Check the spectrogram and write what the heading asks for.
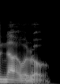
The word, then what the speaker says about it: Nauru: Nauru, the world's 3rd smallest country, has updated its official name spelling and pronunciation to Nauru.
